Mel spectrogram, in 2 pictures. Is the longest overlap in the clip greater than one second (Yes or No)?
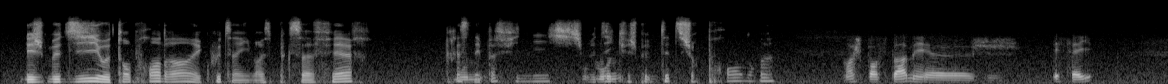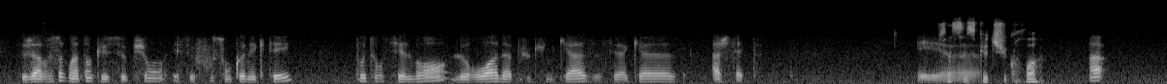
No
